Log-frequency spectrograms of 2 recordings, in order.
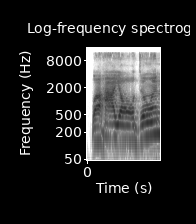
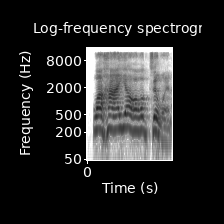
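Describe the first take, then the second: First: Slow, drawn-out greeting in a lower voice; a hint of a laid-back cop saying hello; Horatio Kane greeting. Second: Slow, drawn-out greeting in a lightly higher voice; a touch of a cheeky clown girl drawling hello; Harley Quinn greeting. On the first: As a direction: drawl "Well, how y'all doing?" lower and slower as a cool detective. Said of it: "My name is Horatio Kane". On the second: Acted. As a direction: stretch out "Well, how y'all doing?" playfully as a light Harley. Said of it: "I'm Harley Quinn".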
